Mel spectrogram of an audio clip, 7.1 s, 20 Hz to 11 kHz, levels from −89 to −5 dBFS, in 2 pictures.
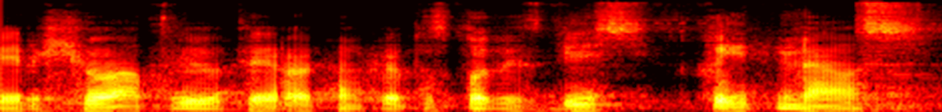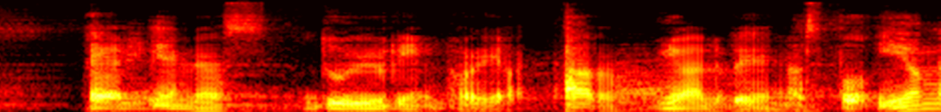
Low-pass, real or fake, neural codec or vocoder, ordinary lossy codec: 9.9 kHz; fake; codec, 44.1 kHz, 1.7 kbps, Pupu-Codec; AAC, 48 kbps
